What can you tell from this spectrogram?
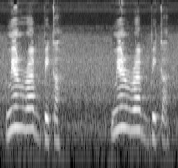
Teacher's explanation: اب میم کی زیر کو را کے ساتھ ملائیں گے کیونکہ را کے اوپر شد ہے۔ اسی طرح را کی زبر کو با کے ساتھ ملاتے ہوئے پڑھیں گے کیونکہ با کے اوپر بھی شد ہے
